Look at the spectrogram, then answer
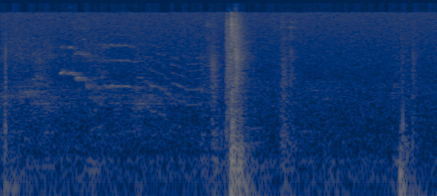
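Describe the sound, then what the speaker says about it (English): A door is shut indoors with a thump, followed a moment later by a second softer knock, over a faint room hum with no voices. "So I'll have to close the door."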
